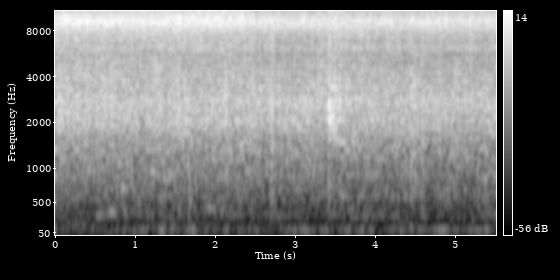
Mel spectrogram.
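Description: Ginger frying in a pan for a Bengali cabbage dish, a steady, close hiss and sizzle of hot oil with a brief small pop partway through, no talking.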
